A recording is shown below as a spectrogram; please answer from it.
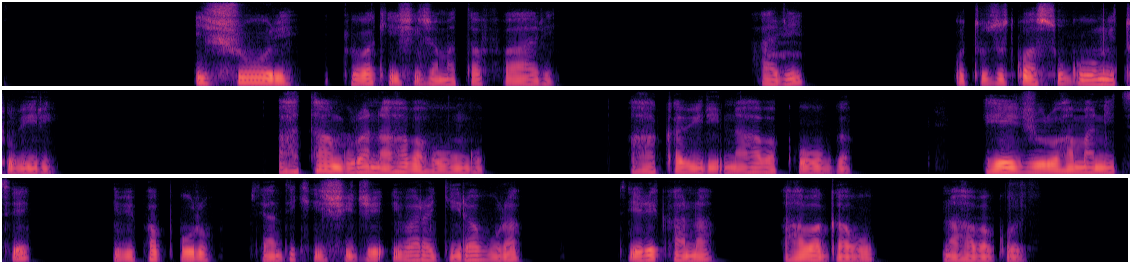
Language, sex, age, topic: Rundi, female, 36-49, education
